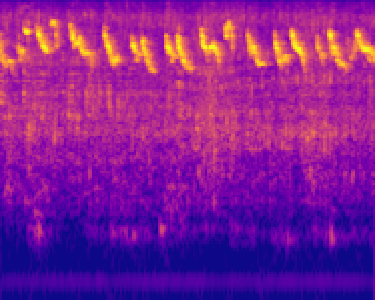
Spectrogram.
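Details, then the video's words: Oriental white-eye, recorded for training and calming caged songbirds, with river sound: quick high chirps sliding downward, repeated nearly three per second, over constant trickling, rushing stream water. "Suara burung pleci"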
